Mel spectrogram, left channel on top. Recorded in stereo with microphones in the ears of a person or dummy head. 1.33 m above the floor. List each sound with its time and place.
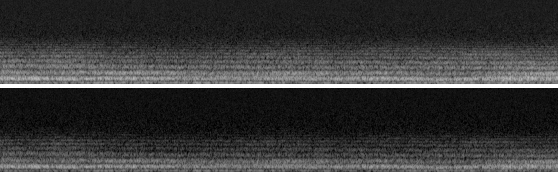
0.0 s an aircraft: 30° left (ahead or behind); by 5.6 s 40° left (ahead or behind)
